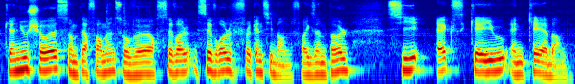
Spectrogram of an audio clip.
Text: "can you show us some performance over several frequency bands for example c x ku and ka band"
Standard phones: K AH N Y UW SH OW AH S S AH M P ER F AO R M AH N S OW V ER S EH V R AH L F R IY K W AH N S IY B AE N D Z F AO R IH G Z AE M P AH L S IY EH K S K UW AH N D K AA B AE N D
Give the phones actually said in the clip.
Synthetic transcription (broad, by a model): K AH N Y UW SH OW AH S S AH M P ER F AO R M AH N S OW V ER S EH V R AH L F R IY K W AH N S IY B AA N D F AO R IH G Z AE M P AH L S IY EH K S K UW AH N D K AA B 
